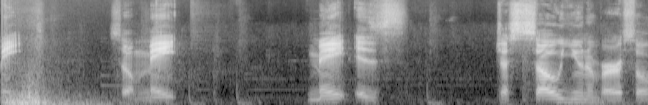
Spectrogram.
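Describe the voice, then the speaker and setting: A man with a Canadian accent in a relaxed tone, music playing in the background. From Canada. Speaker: travel vlogger. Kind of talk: casual talk to camera. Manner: casual, relaxed.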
